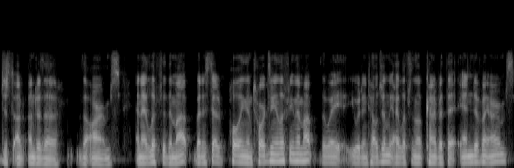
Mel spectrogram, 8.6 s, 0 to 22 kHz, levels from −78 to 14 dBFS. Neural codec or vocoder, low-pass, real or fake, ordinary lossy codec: none; 7.2 kHz; real; Opus, 32 kbps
